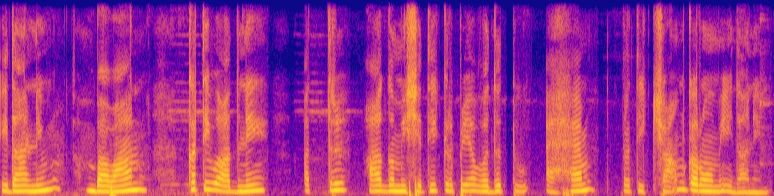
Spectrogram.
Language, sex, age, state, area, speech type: Sanskrit, female, 18-30, Rajasthan, rural, spontaneous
